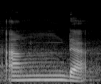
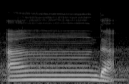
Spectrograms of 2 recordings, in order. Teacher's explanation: Cara bacanya itu yaitu lebih ke samarnya ketimbang dengungnya. Jadi jangan dibaca angda ya. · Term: ikhfa a'la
